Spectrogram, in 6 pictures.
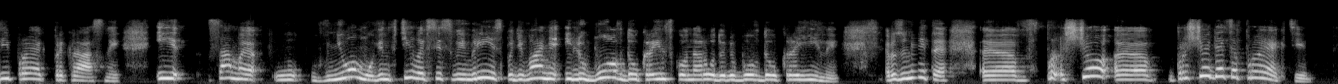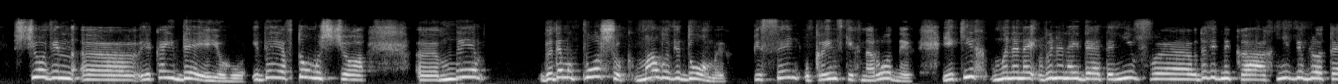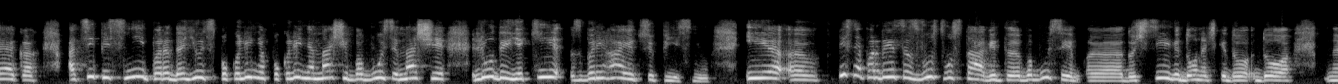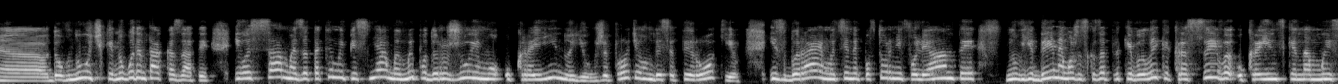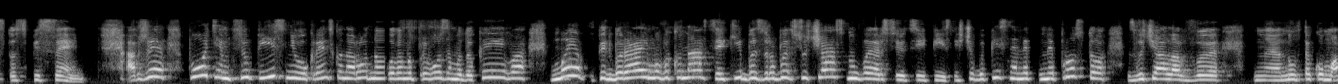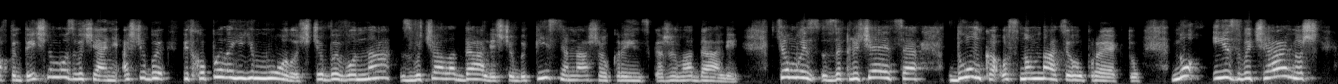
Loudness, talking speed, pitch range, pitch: -13 LUFS, 140 wpm, 215-290 Hz, 250 Hz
